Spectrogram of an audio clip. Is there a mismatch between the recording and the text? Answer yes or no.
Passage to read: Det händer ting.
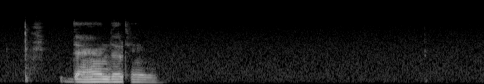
no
